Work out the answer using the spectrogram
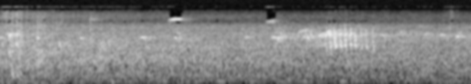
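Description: Faint outdoor ambience with a steady low background hiss and scattered short, high bird chirps, broken about five seconds in by a brief rapid trill.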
